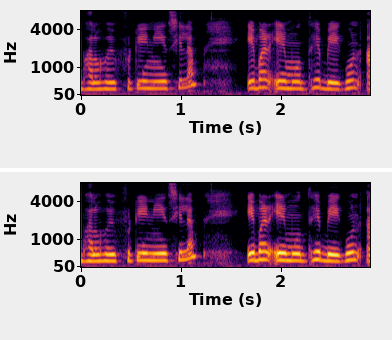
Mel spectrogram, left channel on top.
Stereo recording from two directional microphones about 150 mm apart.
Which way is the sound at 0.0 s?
15° right (ahead or behind).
